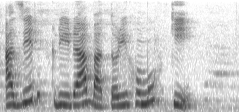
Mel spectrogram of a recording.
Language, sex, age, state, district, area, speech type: Assamese, female, 18-30, Assam, Nalbari, rural, read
